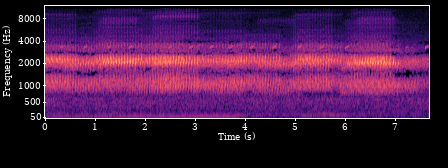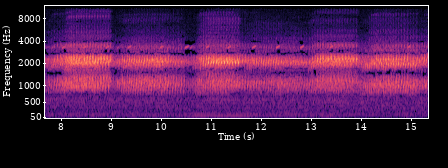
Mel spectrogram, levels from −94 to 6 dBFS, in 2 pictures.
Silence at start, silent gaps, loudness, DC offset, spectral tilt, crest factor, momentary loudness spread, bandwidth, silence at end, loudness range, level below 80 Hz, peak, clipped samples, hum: 0 s; none; -18 LUFS; under 0.1%; 0.5 dB/octave; 18 dB; 12 LU; 11 kHz; 0 s; 4 LU; -78 dBFS; -2 dBFS; under 0.1%; none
